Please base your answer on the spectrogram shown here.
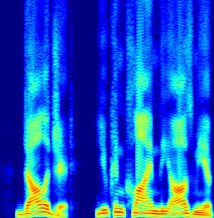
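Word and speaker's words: Dalaguete: Osmeña Peak in Mantalongan, Dalaget pronounced Dalaget, you can climb the Osmeña Peak of Cebu.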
